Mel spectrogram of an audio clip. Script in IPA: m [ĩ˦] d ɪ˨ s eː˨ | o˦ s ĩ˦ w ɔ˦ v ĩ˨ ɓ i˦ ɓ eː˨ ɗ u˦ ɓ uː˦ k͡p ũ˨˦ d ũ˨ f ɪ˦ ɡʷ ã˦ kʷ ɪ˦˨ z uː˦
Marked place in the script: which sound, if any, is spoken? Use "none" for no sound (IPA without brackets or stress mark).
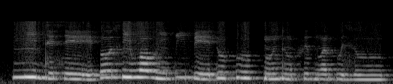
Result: ĩ˦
